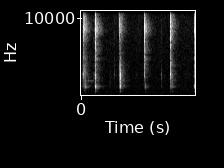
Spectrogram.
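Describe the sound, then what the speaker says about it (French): Five or six distinct, sharp clicks from a mechanical keyboard fitted with clicky Pink switches, pressed one at a time at a slow, even pace, close and bright against a quiet background. "j'ai aussi un Pink qui fait un bruit de cliquetis"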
